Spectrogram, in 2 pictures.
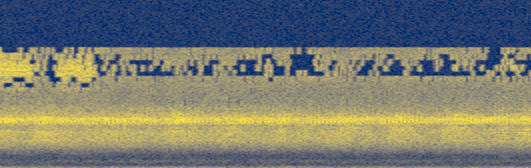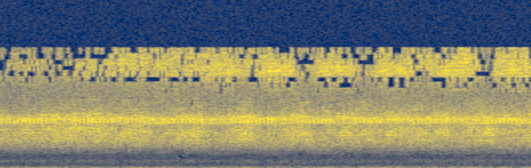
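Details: Summer cicada chorus in a bamboo forest at Yongsan Family Park, a steady high buzzing drone that never pauses, with soft distant low-pitched city and park hum beneath.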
